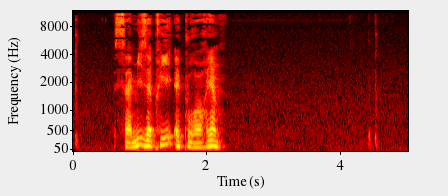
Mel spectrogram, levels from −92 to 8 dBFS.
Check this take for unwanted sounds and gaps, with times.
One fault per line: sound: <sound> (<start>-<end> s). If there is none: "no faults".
no faults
